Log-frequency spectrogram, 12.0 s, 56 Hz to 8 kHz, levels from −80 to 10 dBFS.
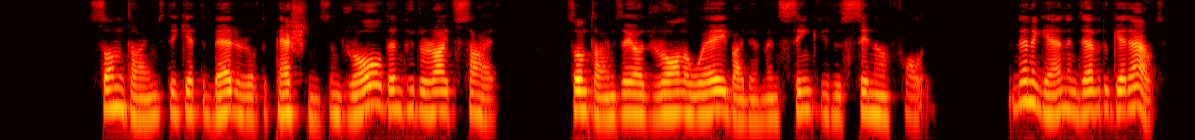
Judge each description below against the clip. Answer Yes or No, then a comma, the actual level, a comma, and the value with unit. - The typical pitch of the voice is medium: Yes, medium, 145 Hz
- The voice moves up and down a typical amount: Yes, average, 3.0 semitones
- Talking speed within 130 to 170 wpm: No, average, 180 wpm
